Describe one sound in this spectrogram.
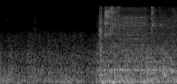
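Bus doors open with a loud hiss of air.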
